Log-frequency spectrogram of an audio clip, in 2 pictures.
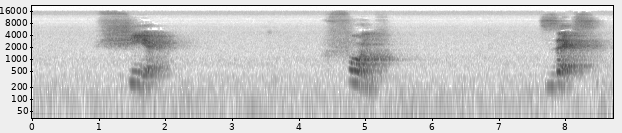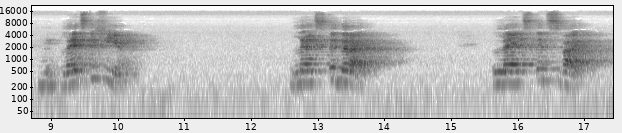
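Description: A young woman gives calm instructions in short phrases with pauses, in a large echoing room.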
